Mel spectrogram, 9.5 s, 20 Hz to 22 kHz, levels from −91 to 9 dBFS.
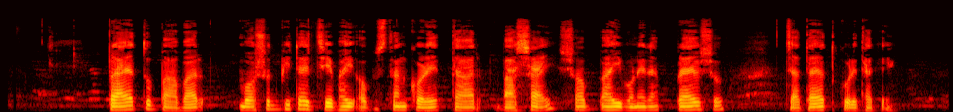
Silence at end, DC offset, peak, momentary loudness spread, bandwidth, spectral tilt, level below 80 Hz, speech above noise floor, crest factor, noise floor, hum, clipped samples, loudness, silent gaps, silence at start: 0.6 s; under 0.1%; -8 dBFS; 8 LU; 11 kHz; -4.5 dB/octave; -68 dBFS; 35 dB; 22 dB; -63 dBFS; none; under 0.1%; -29 LUFS; none; 1.1 s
